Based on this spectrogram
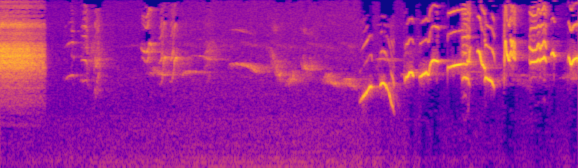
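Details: White-rumped shama song used for voice training: faint soft notes over background hiss, then a bright series of sharp, high whistled notes repeated about four times a second near the end.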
